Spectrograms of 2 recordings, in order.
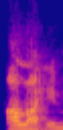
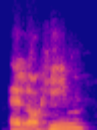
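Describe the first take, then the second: First: The word begins with an 'ah' sound. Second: The word begins with an 'eh' sound. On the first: The speaker calls it right. "So it actually says Allahim" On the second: The speaker calls it wrong. "modern modern Hebrew, how they pronounce it"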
